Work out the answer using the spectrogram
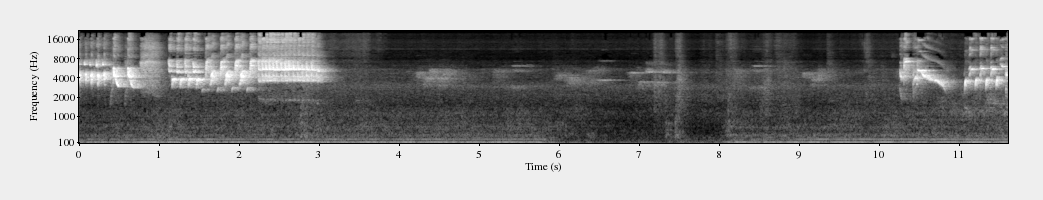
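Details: Readiness song of an untutored Western goldfinch: a dense burst of bright, rapid twittering for three seconds, then a long quiet spell with low hum and faint soft notes, before the song resumes briefly.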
